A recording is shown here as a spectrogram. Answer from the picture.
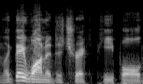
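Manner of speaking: ordinary talk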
